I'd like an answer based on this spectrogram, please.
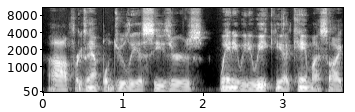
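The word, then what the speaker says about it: veni vidi vici: For example, Julius Caesar's Wani Widi Wiki, I came, I saw, I conquered. Kind of a mixture of the V and the U. Wani Widi Wiki.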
